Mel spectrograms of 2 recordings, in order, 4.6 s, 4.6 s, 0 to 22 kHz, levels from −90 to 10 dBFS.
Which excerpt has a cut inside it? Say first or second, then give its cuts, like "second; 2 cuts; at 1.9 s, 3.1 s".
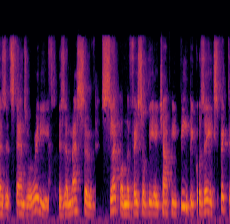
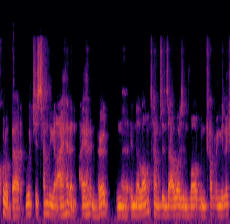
first; 2 cuts; at 1.0 s, 1.9 s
